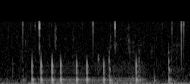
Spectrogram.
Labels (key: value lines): label: biophony, knock
recorder: SoundTrap 300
